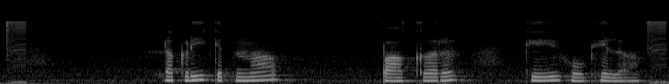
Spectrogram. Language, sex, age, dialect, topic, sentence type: Bhojpuri, female, 25-30, Southern / Standard, agriculture, statement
